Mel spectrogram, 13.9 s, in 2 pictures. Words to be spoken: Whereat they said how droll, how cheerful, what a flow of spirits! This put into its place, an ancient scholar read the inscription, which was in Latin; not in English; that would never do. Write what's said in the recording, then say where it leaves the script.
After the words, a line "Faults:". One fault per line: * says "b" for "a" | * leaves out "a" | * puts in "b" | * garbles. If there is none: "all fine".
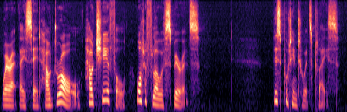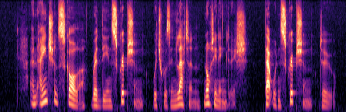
Whereat they said how droll, how cheerful, what a flow of spirits! This put into its place, an ancient scholar read the inscription, which was in Latin; not in English; that would inscription do.
Faults:
* says "inscription" for "never"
